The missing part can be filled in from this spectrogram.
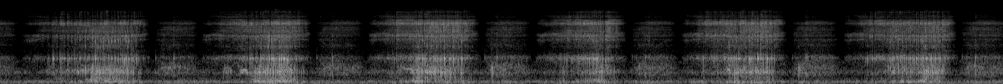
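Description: Rhythmic rattling snores with each breath, roughly 18 breaths a minute, the fluttering noise of snoring.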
